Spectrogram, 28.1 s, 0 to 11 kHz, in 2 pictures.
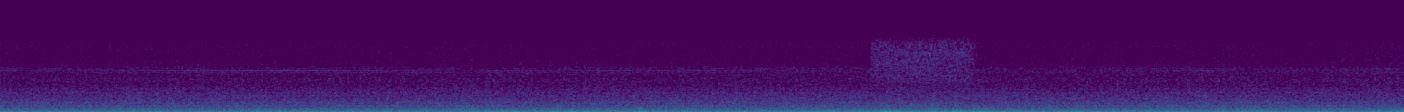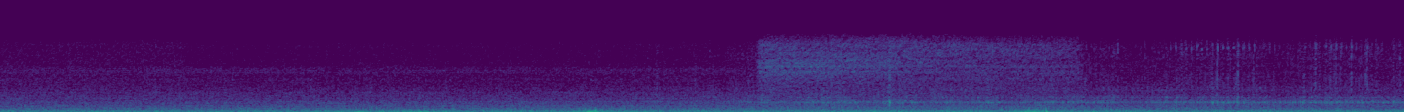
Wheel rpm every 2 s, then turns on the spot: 0, 0, 0, 0, 0, 0, 0, 0, 0, 0, 10, 30, 20, 20.
22-28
